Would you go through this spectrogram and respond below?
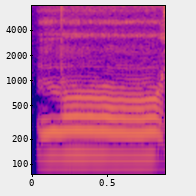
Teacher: Ini juga sama, yaitu fungsinya wawu ini memanjangkan bacaan ya. Jadi huruf mim ini berharokat dhammah, ada wawunya mati, maka mu ini dibaca panjang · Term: matobi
